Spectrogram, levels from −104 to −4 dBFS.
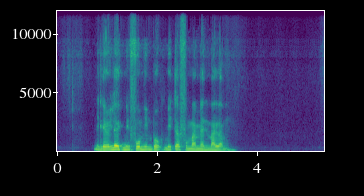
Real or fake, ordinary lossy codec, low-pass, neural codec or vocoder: fake; Opus, 16 kbps; 10.8 kHz; autoencoder, 48 kHz, 32 numbers a frame, DAC-VAE, trained on Japanese speech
